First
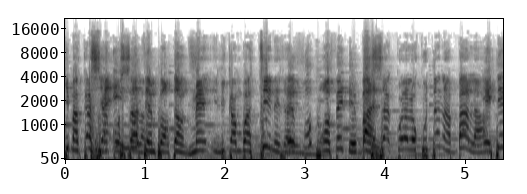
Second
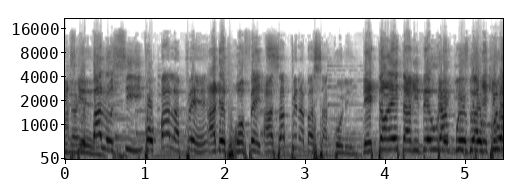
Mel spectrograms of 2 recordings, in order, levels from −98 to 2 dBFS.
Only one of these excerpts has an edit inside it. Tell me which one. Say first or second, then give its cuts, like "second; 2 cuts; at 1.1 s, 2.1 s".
second; 1 cut; at 3.6 s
